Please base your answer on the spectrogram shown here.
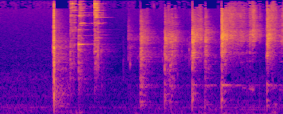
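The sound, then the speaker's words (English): A whisk stirring yeast into water in a bowl, heard as a series of sharp, irregular clinks and taps against the bowl, with no voices. “And I'm speeding it along with a whisk a little bit.”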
